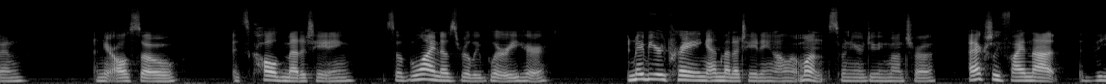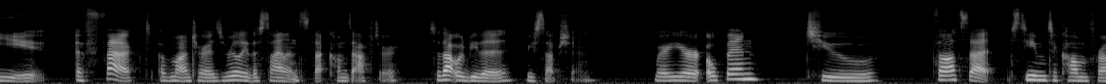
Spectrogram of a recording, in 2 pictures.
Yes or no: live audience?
no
